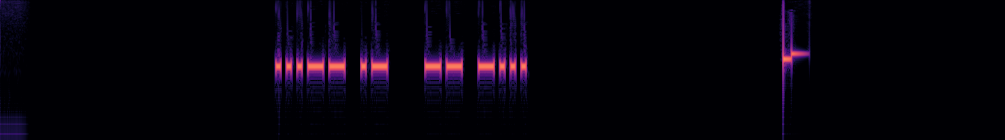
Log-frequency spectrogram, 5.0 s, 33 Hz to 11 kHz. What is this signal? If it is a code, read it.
Morse code, heard as a keyed tone, about 42 wpm, 700 Hz. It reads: 3A MB
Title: Field Day Exchanges Encore - 45wpm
